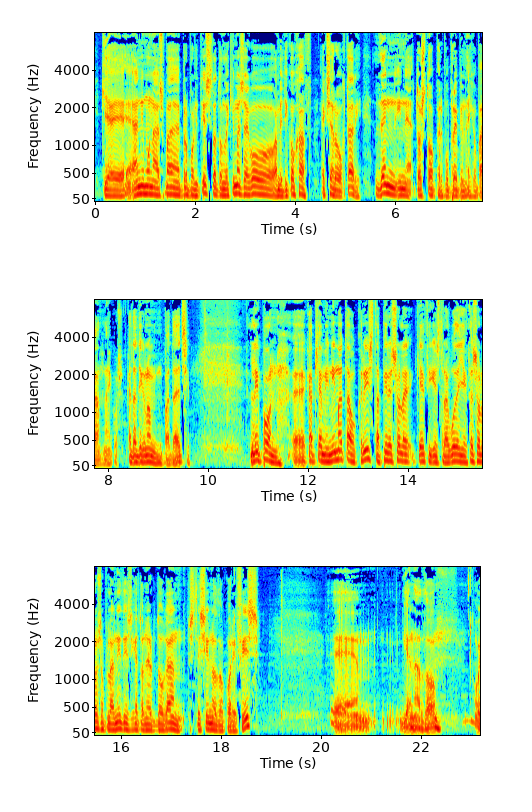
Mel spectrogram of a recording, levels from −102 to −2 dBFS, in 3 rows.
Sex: male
